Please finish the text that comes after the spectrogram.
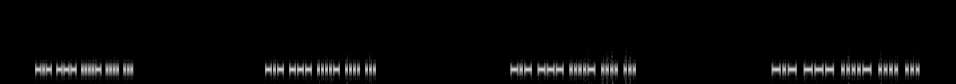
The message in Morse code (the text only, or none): KO4HS KO4HS KO4HS KO4HS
